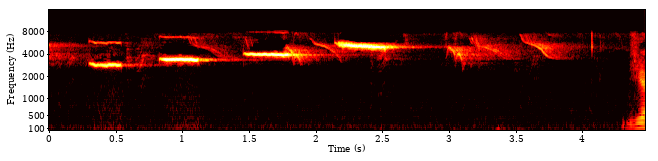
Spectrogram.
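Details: Porta-voz song of a caged Capped Seedeater from São Paulo, 12 August: four sweet whistled notes rising in pitch, each held longer, followed by softer slurred trailing notes and a closing thump.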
